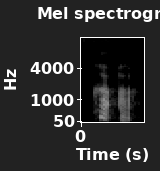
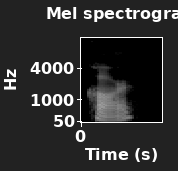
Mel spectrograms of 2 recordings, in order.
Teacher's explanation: In Hawaiian, there's going to be less air. Ka'a, which is the Hawaiian word for car. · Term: less aspirated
